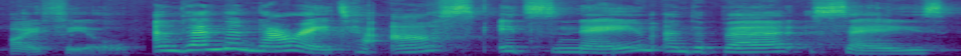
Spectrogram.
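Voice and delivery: ordinary delivery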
